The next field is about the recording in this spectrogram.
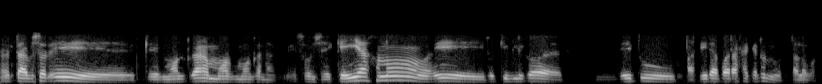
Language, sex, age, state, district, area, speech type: Assamese, male, 18-30, Assam, Sivasagar, rural, conversation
